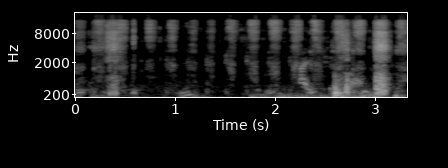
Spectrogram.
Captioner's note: snorting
